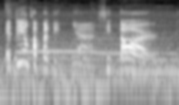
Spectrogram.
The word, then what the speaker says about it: Tharn: Tapos ito yung kapatid niya, si Tar. Pag binibigkas nila sa scene yung pangalan ni Tar, walang lalabas na R.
